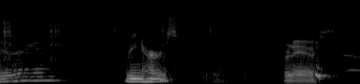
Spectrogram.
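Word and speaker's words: René Herse: So I did the Reinhers SKF bottom bracket with White Industries cranks. Say that again? Reinhers. Renaers? Reinhers. I like it. Are you doing the bicycle pubes? Yeah. Pronunciation? Mean hearse. Reinhers.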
